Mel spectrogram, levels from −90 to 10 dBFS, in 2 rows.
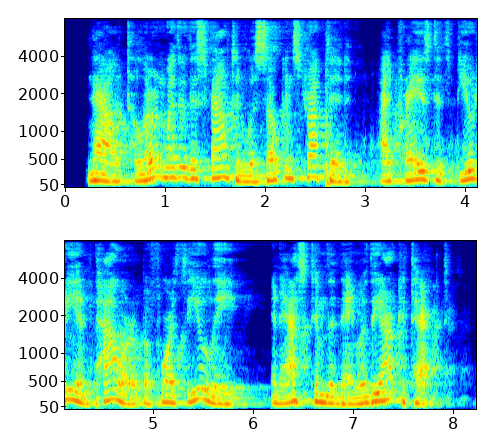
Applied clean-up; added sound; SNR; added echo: neural separator model SepFormer DNS4.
